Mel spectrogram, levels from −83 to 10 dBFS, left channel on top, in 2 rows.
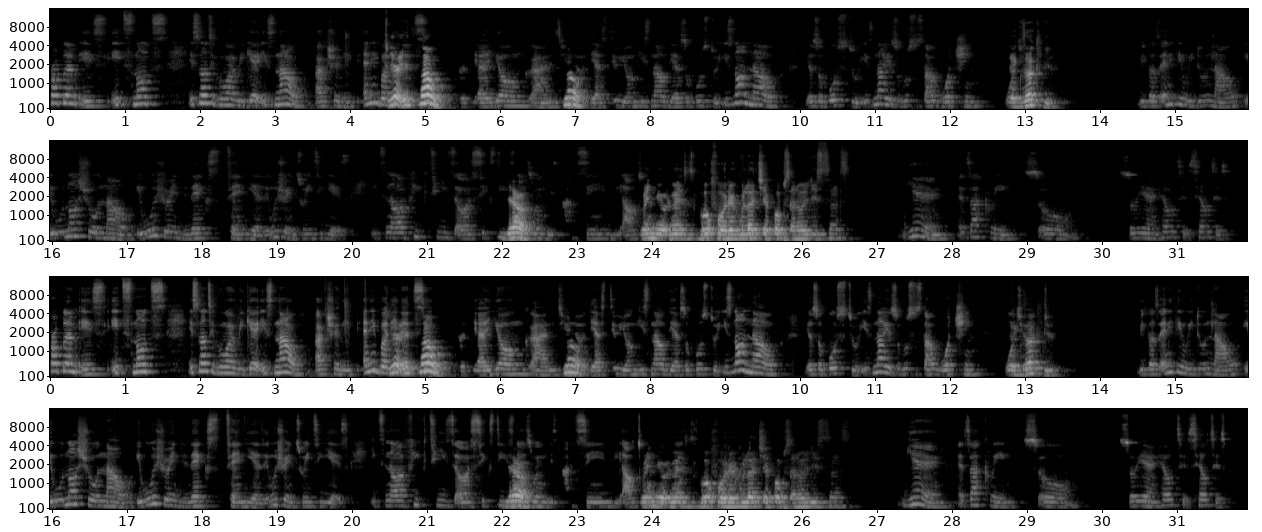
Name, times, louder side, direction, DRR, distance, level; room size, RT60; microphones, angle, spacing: voice 1, 0.0-5.1 5.6-12.4 12.7-13.4 14.5-24.4 25.0-25.2 27.3-29.7 30.2-31.6, right 4 dB, 80° right, 0.5 m, -41 dB
voice 2, 4.5-5.2 6.8-7.1 12.8-13.1 22.0-22.3 23.8-26.5, left 2 dB, 85° left, 0.6 m, -28 dB
5.0 x 2.4 x 3.3 m
head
